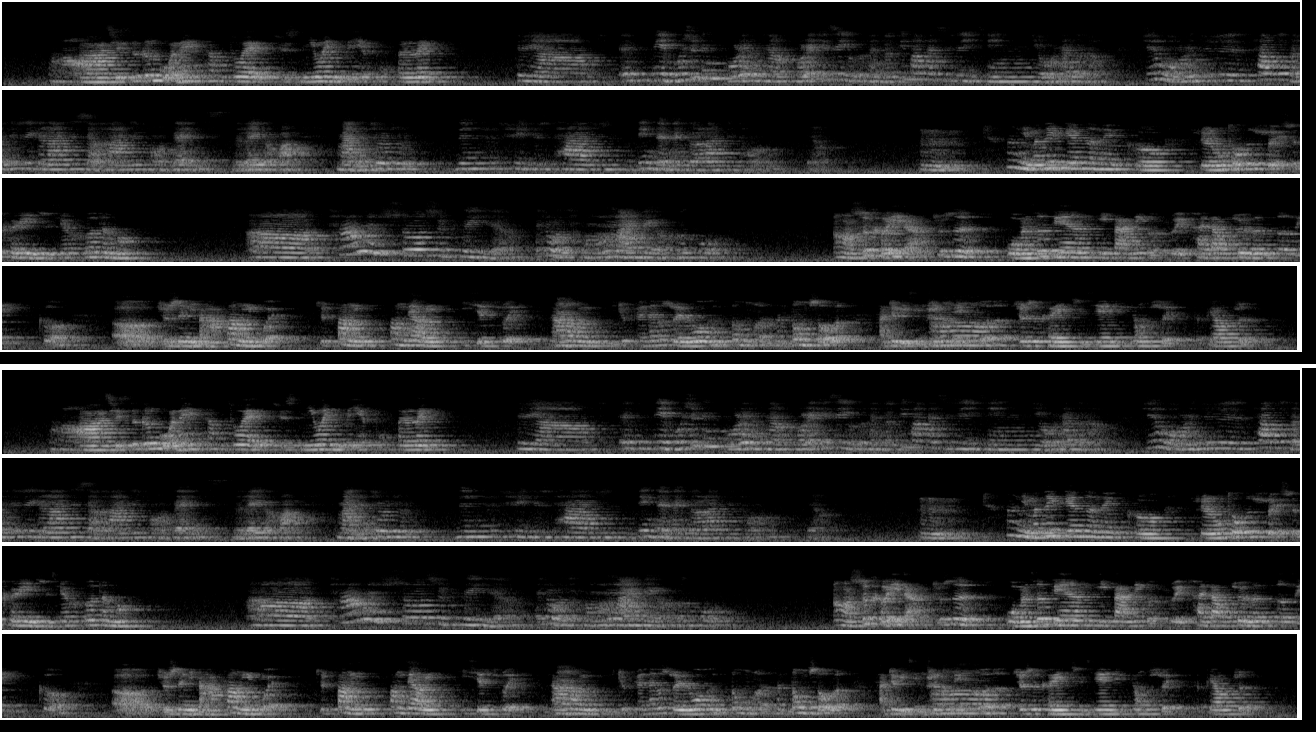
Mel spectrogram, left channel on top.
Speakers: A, on the left; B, on the right.
A: 然后。
B: 啊，其实跟国内差不多诶，就是因为你们也不分类。
A: 对呀，其呃，也不是跟国内好像，国内其实有很多地方它其实已经有那个了。其实我们就是差不多，反正就是一个垃圾小的垃圾桶，在室内的话，满了之后就扔出去，就是它就是指定的那个垃圾桶这样。
B: 嗯，那你们那边的那个水龙头的水是可以直接喝的吗？
A: 啊、他们说是可以的，但是我从来没有喝过。
B: 嗯，是可以的啊，就是我们这边你把那个水开到最冷的那一个，呃，就是你把它放一会，就放一放掉一一些水，然后你就觉得那个水如果很冻了，
A: 嗯，
B: 很冻手了，它就已经是可以喝的，
A: 哦
B: 就是可以直接饮用水的标准。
